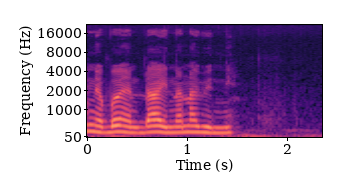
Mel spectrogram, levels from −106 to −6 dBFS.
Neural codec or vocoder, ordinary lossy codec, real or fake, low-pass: none; none; real; none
